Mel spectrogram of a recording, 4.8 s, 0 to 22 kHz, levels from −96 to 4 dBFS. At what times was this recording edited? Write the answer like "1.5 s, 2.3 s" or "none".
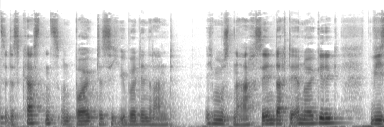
2.3 s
